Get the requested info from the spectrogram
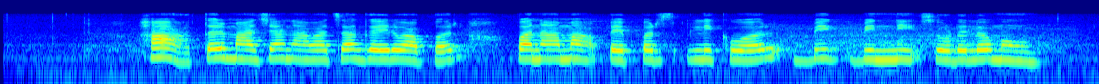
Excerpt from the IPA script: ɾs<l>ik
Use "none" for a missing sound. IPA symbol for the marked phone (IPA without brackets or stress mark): l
